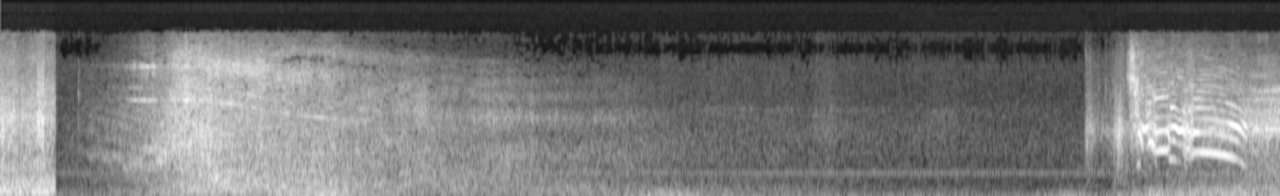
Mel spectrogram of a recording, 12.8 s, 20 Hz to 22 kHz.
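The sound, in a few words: Sukhoi Su-27 fighter jets flying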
